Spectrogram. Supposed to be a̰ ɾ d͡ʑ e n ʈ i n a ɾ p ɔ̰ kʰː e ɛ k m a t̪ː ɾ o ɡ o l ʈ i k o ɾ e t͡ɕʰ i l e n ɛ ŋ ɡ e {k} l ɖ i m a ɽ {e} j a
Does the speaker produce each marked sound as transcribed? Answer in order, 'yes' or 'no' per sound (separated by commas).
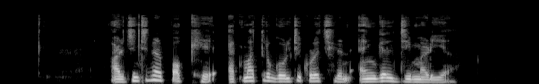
no, no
